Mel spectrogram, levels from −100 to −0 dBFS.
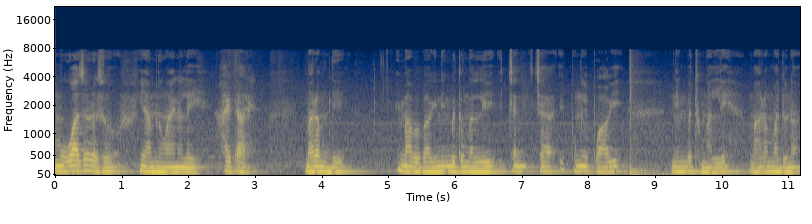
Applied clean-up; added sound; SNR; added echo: none; Bass drum; 15 dB; none.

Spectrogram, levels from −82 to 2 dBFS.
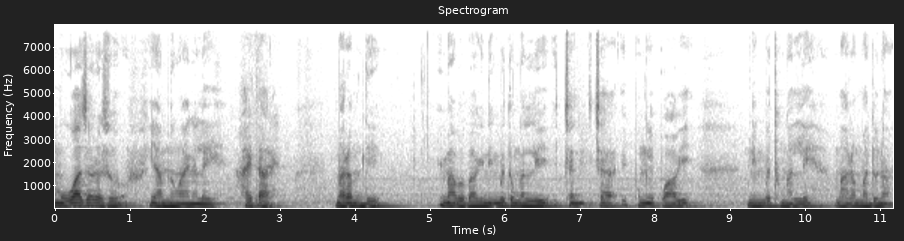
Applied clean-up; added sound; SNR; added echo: none; none; none; none.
